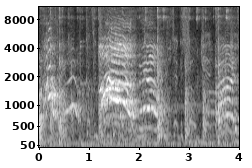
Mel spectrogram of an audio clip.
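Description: Young women's high-pitched excited voices: a few short exclamations that rise and fall, the longest about a second in, fairly quiet.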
